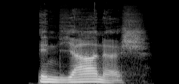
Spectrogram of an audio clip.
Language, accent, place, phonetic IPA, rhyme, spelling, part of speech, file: German, Germany, Berlin, [ɪnˈdi̯aːnɪʃ], -aːnɪʃ, indianisch, adjective, De-indianisch.ogg
- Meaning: Indian (of or relating to, the aboriginal people of the Americas)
